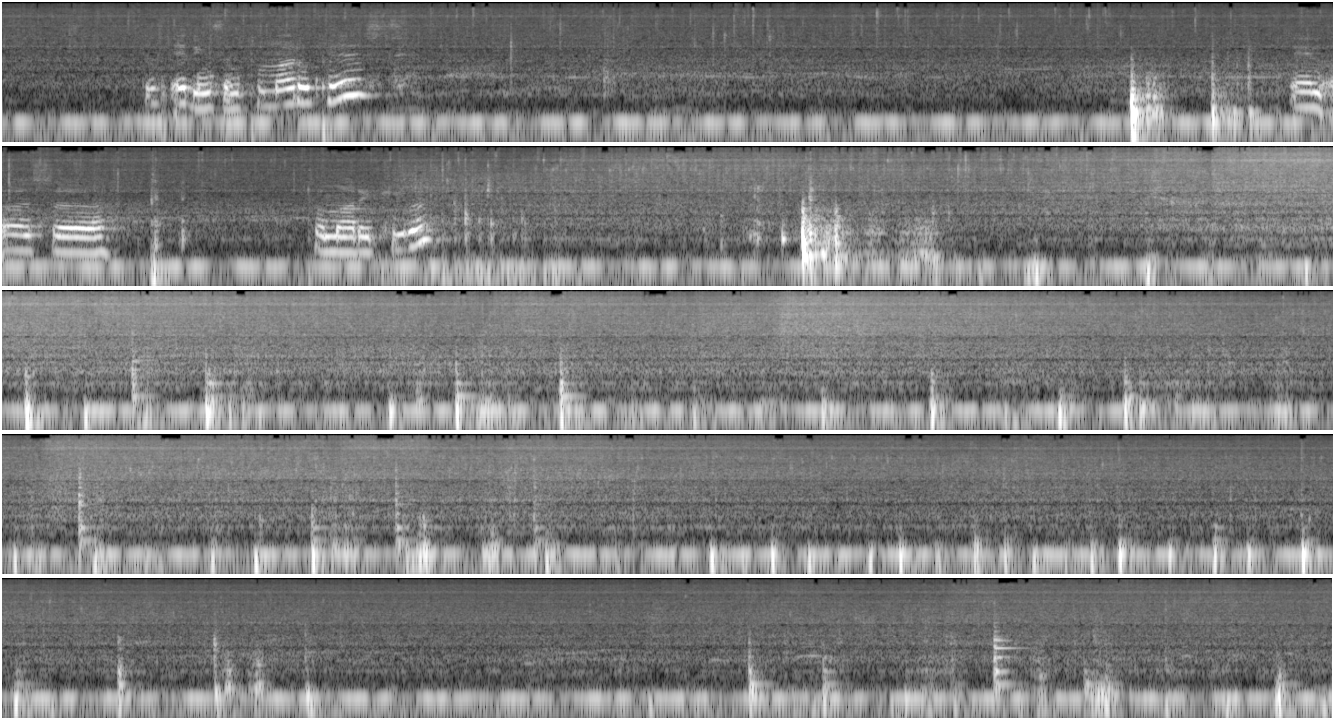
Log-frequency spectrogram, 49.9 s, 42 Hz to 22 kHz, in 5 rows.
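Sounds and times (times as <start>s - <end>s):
food sizzling in a pan: 0.0s - 49.9s
spoon knocking and scraping a pan: 8.5s - 9.6s, 15.3s - 42.6s, 44.8s - 49.9s.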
